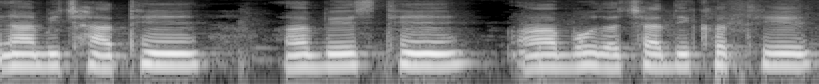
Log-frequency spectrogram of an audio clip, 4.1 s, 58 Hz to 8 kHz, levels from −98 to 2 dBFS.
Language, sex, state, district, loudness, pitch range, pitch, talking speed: Chhattisgarhi, male, Chhattisgarh, Sarguja, -15 LUFS, 165-175 Hz, 170 Hz, 130 wpm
